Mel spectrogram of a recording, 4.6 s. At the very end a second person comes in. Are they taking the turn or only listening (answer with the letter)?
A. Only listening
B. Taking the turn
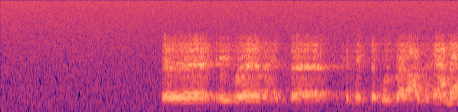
B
